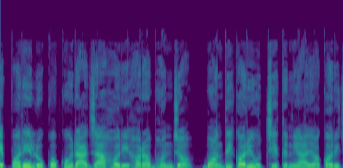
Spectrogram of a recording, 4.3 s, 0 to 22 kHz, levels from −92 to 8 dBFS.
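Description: No dropouts, clicks, distortion or other transport or processing faults turn up anywhere in the recording.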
